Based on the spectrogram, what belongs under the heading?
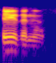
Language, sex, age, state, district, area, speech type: Hindi, male, 30-45, Uttar Pradesh, Sonbhadra, rural, conversation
